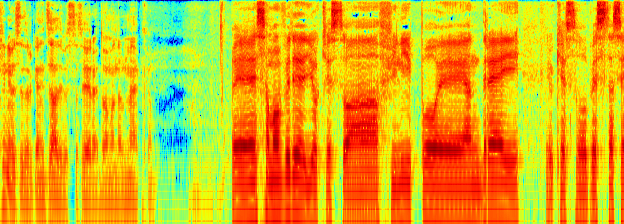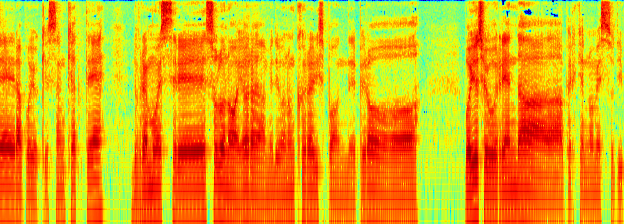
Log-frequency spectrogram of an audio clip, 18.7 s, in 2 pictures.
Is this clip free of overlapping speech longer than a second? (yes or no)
yes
